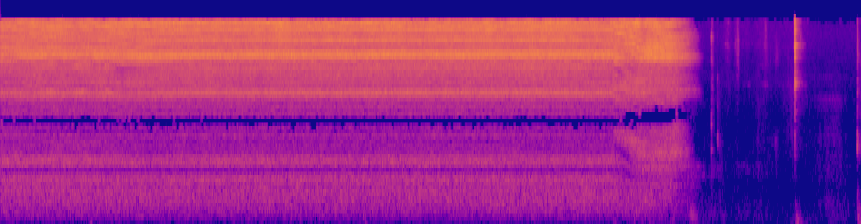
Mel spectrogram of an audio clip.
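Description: A small handheld gas torch hisses steadily while its flame heats a silver jump ring and solder to join them. About ten seconds in the torch is shut off and the hiss dies away, followed by a faint click.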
